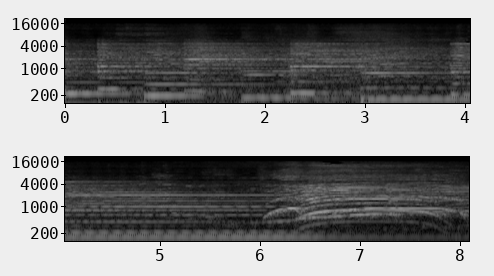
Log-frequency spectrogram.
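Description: Live garage-rock band music led by an electric guitar. A run of held single notes steps down in pitch, then a low note is held with a steady pulsing. In the last two seconds, swooping notes rise and fall in pitch as the song ends.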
